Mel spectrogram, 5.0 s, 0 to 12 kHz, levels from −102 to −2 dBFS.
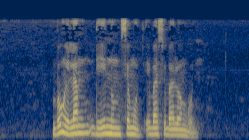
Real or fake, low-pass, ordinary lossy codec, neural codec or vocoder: real; 7.2 kHz; MP3, 64 kbps; none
